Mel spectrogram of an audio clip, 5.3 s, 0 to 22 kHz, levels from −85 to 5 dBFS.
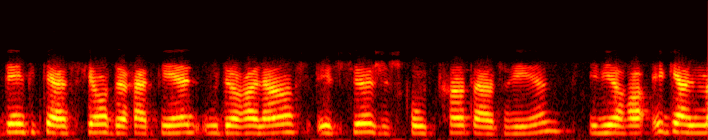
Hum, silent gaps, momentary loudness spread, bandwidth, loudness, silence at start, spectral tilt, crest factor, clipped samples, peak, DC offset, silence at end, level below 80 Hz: none; none; 10 LU; 4 kHz; -22 LUFS; 0.05 s; -7.5 dB/octave; 18 dB; under 0.1%; -4 dBFS; under 0.1%; 0 s; -74 dBFS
